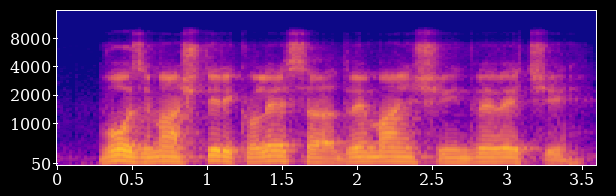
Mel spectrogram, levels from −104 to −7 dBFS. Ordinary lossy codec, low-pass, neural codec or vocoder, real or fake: Opus, 16 kbps; 7.2 kHz; none; real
